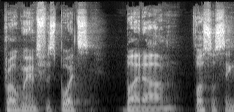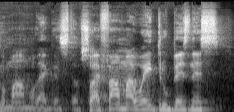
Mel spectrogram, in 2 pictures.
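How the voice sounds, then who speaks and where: A man's voice: lowish voice, moderate pace. A man from New York hosting a podcast interview in an informal, streetwise, conversational way. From New York, United States. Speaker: podcast host.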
